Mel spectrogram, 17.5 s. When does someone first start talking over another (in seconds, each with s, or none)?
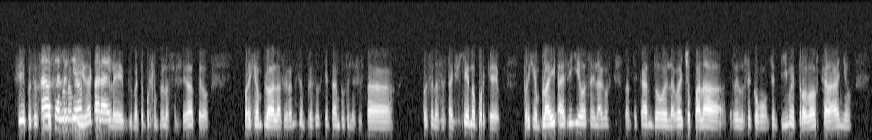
0.8 s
